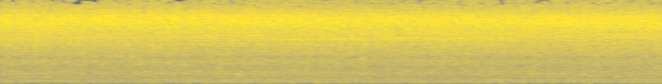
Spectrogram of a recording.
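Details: A continuous hum of Japanese honey bees fanning in hot weather: an even, low, many-wing drone that never changes, with a strong high hiss on top.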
